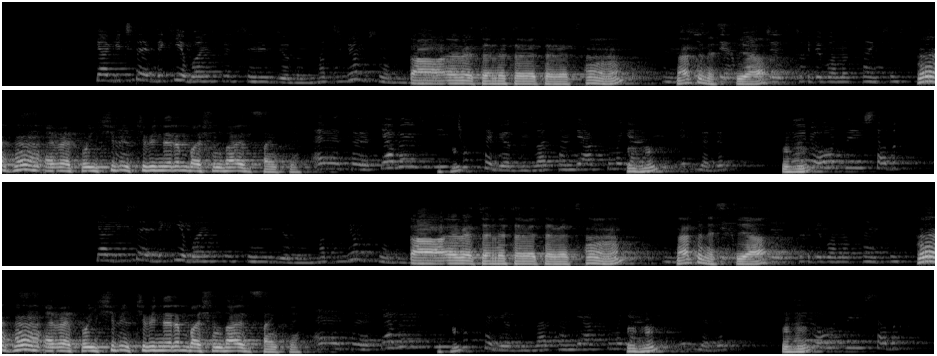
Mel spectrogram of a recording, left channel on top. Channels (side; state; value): both; normal; correlation 0.71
